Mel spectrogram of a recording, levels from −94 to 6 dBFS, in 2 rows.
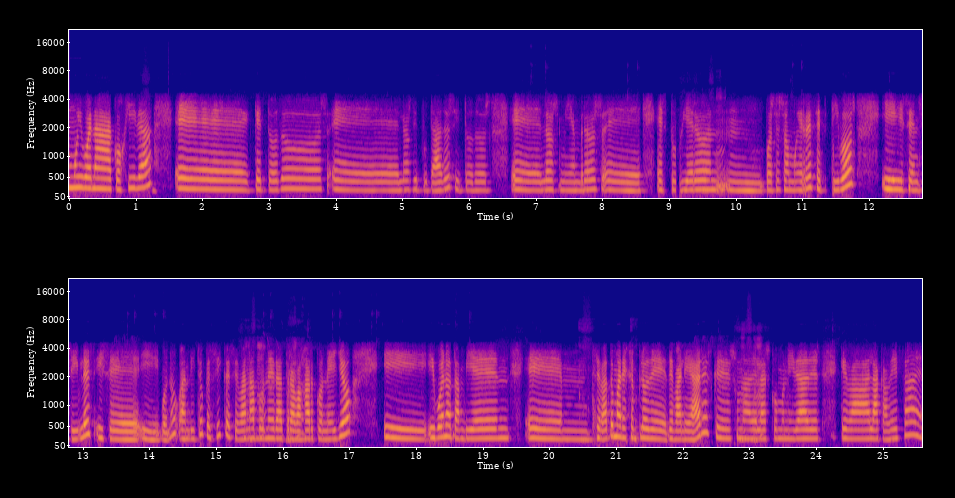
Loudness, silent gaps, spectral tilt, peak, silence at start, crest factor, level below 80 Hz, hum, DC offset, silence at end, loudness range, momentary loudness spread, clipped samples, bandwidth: -25 LUFS; none; -8 dB/octave; -8 dBFS; 0 s; 18 dB; -62 dBFS; none; under 0.1%; 0 s; 6 LU; 10 LU; under 0.1%; 5 kHz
